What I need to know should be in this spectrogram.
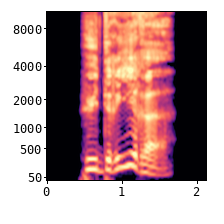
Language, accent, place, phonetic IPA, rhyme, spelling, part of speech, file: German, Germany, Berlin, [hyˈdʁiːʁə], -iːʁə, hydriere, verb, De-hydriere.ogg
- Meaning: inflection of hydrieren: 1. first-person singular present 2. first/third-person singular subjunctive I 3. singular imperative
